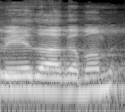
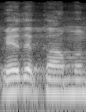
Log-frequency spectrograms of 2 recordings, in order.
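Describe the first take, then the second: First: The word is said whole with a 'g' sound. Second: The word is split, with a 'k' sound. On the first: The speaker calls it right. "ஒழுங்க வாயில் உச்சரிக்க தெரியாது" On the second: The speaker calls it wrong. "வேத காமம் படிப்பேன்"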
